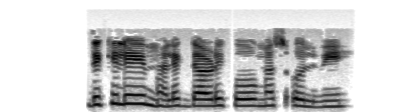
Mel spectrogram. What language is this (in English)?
Pashto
